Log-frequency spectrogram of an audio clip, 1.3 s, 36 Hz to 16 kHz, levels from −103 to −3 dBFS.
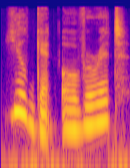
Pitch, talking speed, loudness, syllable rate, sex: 180 Hz, 185 wpm, -19 LUFS, 4.5 syllables/s, female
